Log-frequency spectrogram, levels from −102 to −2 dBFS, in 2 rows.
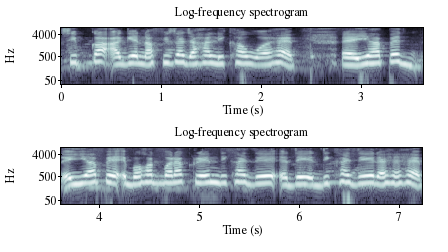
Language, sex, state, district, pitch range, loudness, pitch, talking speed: Hindi, female, Assam, Sonitpur, 250-285 Hz, -13 LUFS, 270 Hz, 165 wpm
